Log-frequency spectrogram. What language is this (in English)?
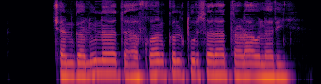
Pashto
